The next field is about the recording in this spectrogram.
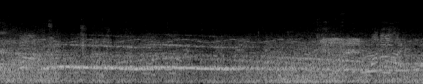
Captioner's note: siren blaring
